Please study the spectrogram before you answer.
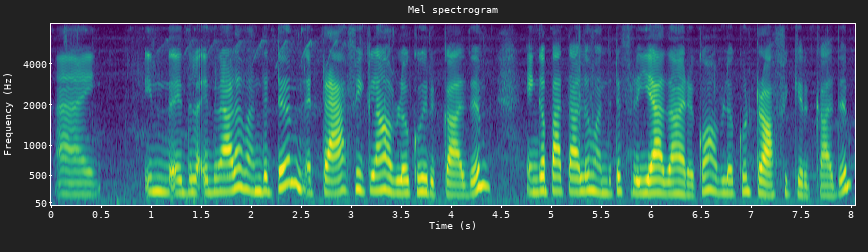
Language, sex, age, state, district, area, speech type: Tamil, female, 18-30, Tamil Nadu, Perambalur, rural, spontaneous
